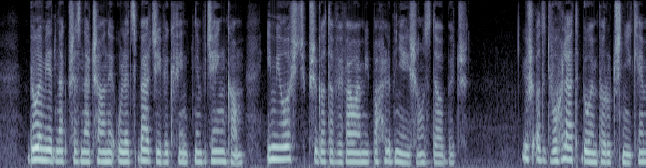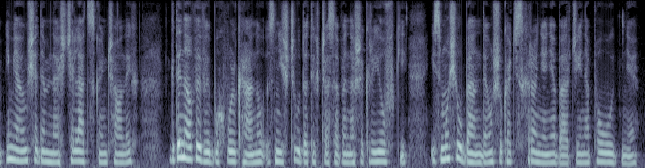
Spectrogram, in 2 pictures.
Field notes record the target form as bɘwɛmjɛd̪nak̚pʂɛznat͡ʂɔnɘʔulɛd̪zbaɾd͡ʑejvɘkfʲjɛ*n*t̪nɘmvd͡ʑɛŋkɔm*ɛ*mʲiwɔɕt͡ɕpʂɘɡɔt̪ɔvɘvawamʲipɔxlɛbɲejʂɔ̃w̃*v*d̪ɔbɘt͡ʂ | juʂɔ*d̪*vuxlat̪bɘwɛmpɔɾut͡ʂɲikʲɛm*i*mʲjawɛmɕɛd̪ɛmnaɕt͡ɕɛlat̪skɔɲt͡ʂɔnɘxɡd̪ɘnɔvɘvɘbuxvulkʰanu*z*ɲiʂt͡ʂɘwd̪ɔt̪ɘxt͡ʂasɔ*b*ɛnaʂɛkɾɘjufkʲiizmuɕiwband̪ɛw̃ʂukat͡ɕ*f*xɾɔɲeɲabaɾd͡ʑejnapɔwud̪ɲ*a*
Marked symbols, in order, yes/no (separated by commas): yes, no, no, no, yes, yes, no, no, no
